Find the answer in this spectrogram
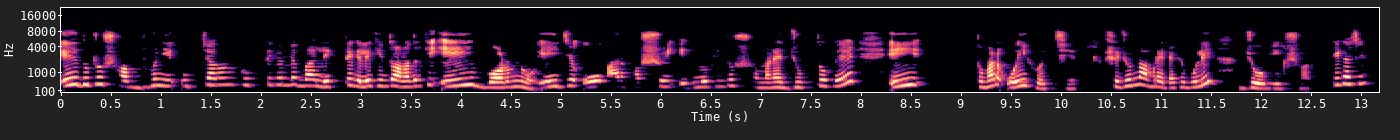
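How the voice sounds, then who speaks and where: A high-voiced woman teacher with a Bengali accent explains exam answers one by one. She keeps checking that her students follow along. The recording is dull and lo-fi. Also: lively intonation, brisk, a little mellow. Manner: explains step by step, often checking with "ঠিক আছে?" and "বোঝা গেল?". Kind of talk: exam answer walkthrough lesson.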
